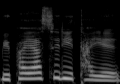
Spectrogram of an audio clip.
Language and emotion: Bodo, neutral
